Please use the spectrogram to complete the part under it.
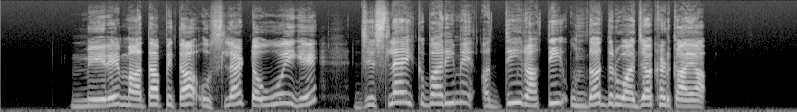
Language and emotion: Dogri, surprised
